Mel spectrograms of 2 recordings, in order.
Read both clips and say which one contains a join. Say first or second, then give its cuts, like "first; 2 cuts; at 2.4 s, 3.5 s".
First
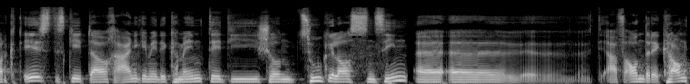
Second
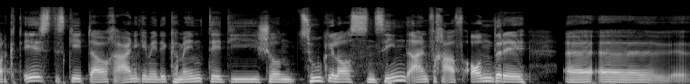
first; 1 cut; at 4.1 s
